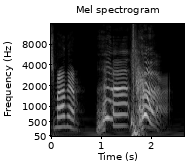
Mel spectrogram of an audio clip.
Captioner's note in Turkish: Yumruk sesi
